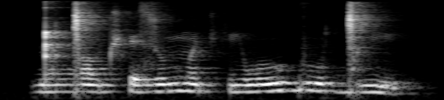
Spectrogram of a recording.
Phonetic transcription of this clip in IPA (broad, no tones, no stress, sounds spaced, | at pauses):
ɖ ɔ̃ ŋ͡ǀ ɑ̃ w t͡ʃʼ e z u n̪ ɔ̃ t͡ʃʼ i w uː ɡ uː ɡ͡ǀ i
